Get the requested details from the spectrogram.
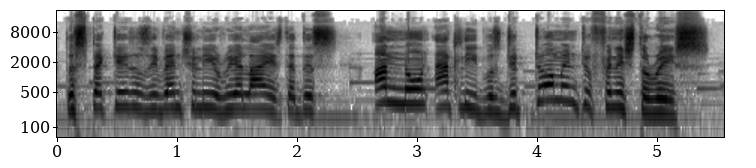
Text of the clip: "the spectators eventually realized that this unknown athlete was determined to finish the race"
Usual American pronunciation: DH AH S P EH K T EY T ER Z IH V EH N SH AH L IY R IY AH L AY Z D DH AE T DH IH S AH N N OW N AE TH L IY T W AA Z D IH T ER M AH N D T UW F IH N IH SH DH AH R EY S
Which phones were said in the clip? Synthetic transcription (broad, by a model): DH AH S P EH K T EY T ER Z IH V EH N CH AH L IY R IY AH L AY Z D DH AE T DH IH S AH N N OW N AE T L IY T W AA Z D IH T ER M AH N D T UW F IH N IH SH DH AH R EY S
